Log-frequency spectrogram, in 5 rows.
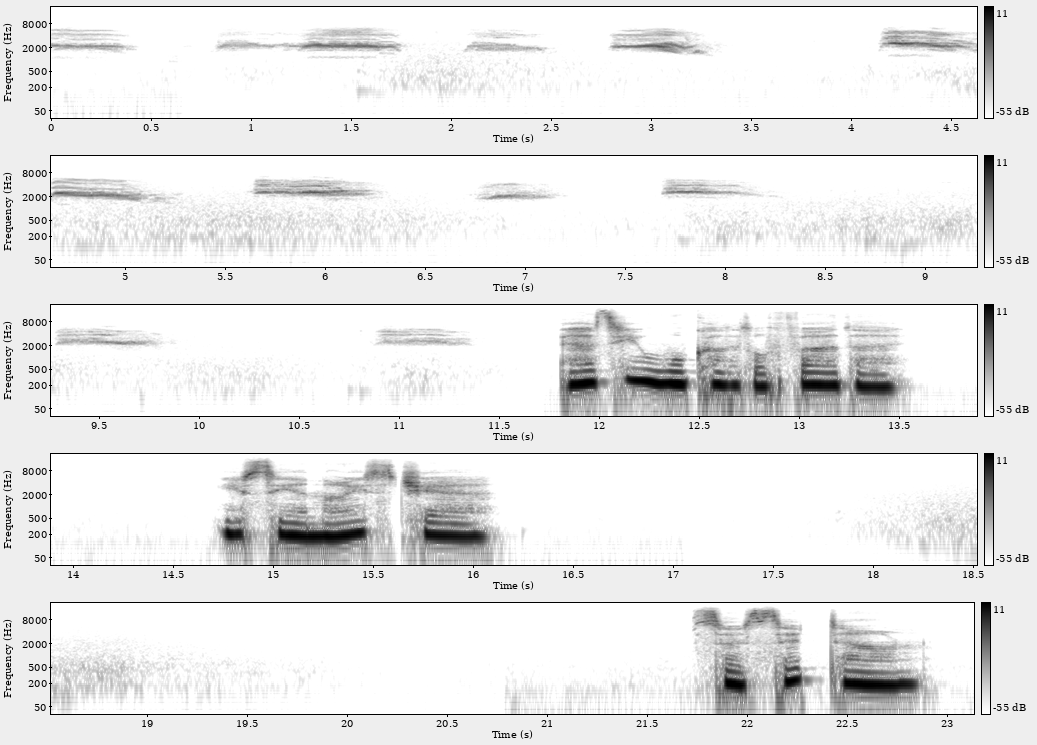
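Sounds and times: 
seabirds calling overhead by the shore: 0.0s - 3.4s, 4.1s - 8.3s, 9.0s - 10.0s, 10.8s - 11.5s
speech: 11.9s - 13.6s, 14.8s - 16.2s, 21.9s - 23.0s.

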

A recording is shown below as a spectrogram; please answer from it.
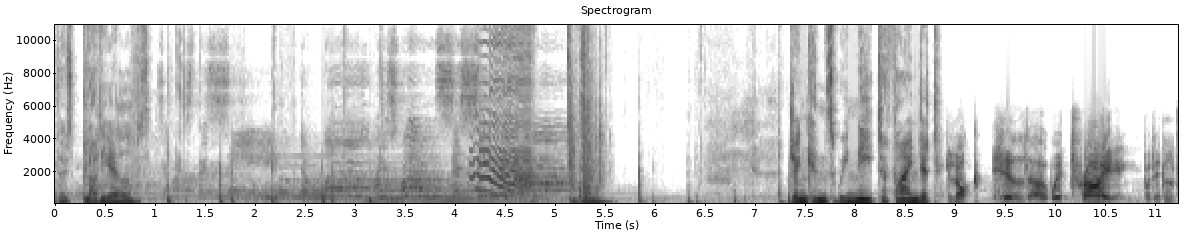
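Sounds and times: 
speech: 0.0s - 1.3s, 7.4s - 11.2s
door being closed: 1.1s - 7.4s.

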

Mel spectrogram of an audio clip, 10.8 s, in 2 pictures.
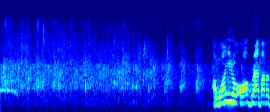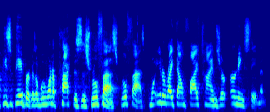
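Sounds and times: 
applause: 0.0s - 4.6s
speech: 4.3s - 10.8s.

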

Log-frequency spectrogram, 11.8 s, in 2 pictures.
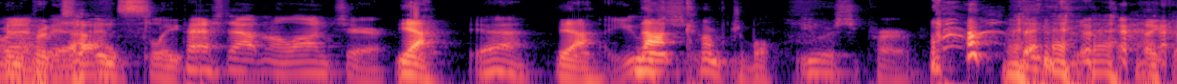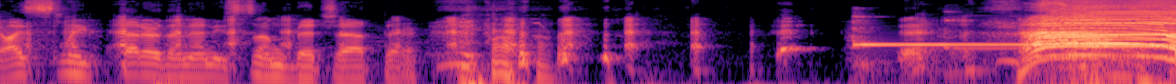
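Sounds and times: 
speech: 0.2s - 9.1s, 11.0s - 11.7s
laughter: 4.7s - 11.0s
doorbell ringing: 10.2s - 11.0s.

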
